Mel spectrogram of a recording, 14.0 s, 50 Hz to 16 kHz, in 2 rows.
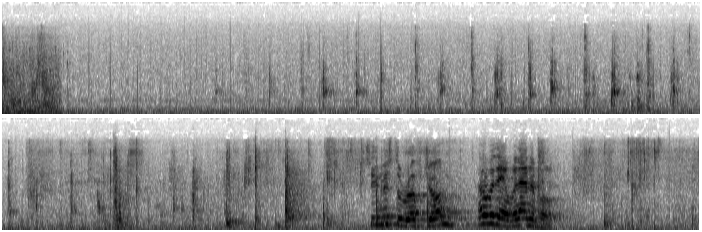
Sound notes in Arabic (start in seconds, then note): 2.0 حوافر تنقر بهدوء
